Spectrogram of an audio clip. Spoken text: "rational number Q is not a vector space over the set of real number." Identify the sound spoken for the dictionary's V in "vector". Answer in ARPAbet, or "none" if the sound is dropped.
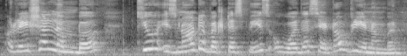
V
